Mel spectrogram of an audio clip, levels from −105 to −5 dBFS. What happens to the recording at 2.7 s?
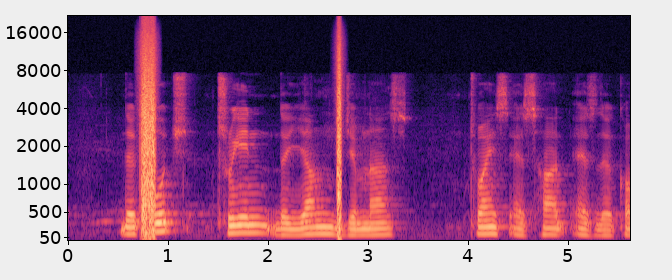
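At 2.7 s the radio link of the wireless microphone briefly fades, producing a wireless microphone noise hit from 2.63 to 2.78 s. Reflected copies of the FM signal cancel at the receiver, so its own noise rises. For about 0.15 s a short swish of static is heard over the speech, then the clean signal returns.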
